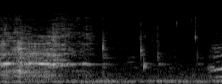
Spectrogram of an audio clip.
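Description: Metal slotted spatula stirring thin sauce in a pan: liquid sloshing and dripping, opening with a sharp knock of the spatula against the pan and a brief steady tone that fades within a second, with one lighter click a little past halfway.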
